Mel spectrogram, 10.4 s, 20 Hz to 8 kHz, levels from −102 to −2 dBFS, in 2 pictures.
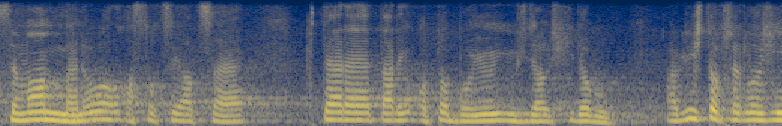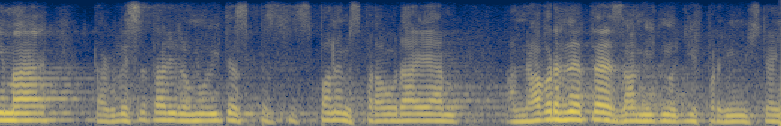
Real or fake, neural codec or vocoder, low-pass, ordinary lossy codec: real; none; 7.2 kHz; Opus, 32 kbps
